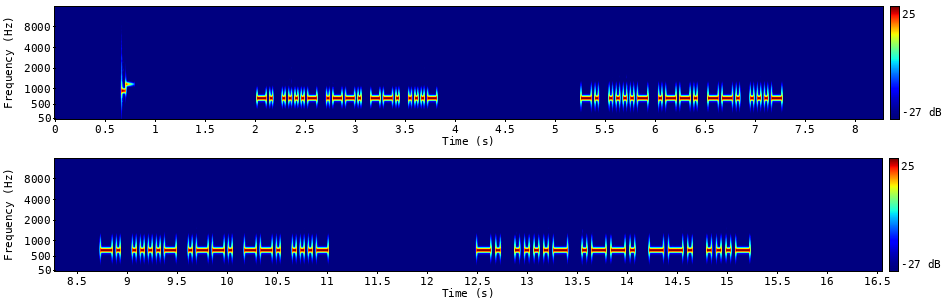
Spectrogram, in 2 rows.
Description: Morse code, heard as a keyed tone, about 33 wpm, 700 Hz. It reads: N4PGV N4PGV N4PGV N4PGV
